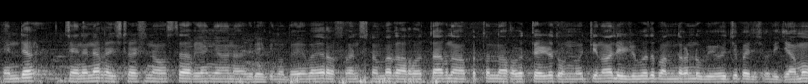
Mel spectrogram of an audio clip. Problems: none marked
